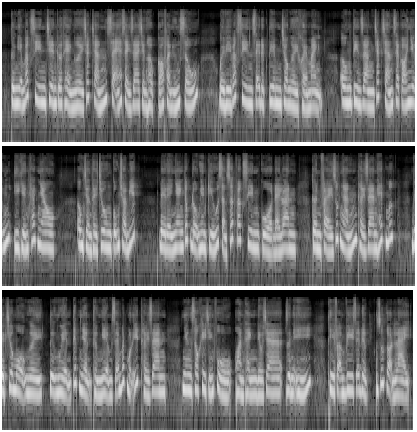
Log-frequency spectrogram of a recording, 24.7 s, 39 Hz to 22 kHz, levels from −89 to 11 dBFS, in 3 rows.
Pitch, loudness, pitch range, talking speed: 220 Hz, -14 LUFS, 200-245 Hz, 250 wpm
